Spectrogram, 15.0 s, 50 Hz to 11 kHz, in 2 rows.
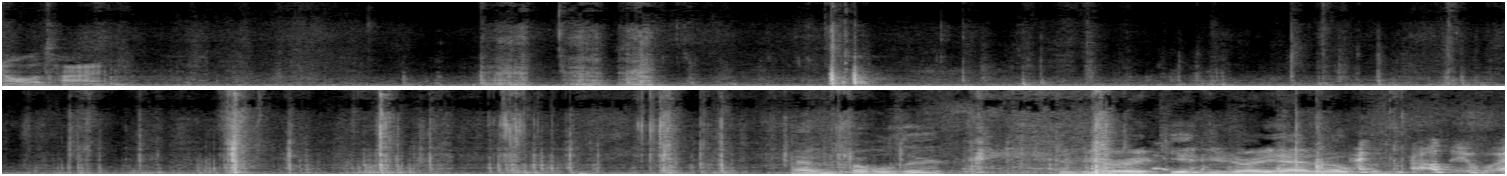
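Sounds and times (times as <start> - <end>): package rustling and crinkling: 5.4 - 14.8.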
